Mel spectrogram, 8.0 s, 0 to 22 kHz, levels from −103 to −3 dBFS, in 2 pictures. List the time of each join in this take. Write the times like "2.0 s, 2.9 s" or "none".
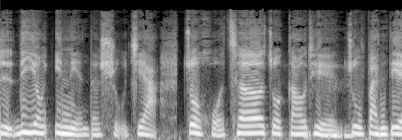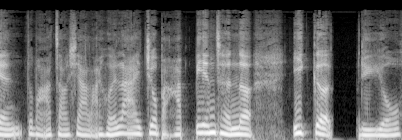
none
